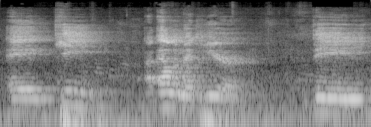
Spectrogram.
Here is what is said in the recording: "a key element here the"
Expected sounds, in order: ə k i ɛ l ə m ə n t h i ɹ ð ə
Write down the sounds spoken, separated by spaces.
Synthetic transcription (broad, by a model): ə k i ɛ l ə m ə n t h i ɹ ð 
